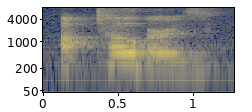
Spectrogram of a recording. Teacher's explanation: because it's the last sound in a sentence i know i personally have a tendency to devoice it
